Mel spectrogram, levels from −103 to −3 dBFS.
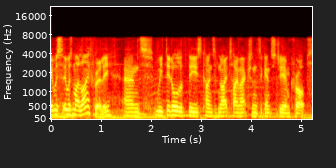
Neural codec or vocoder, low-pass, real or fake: none; 7.2 kHz; real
